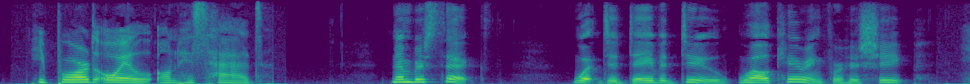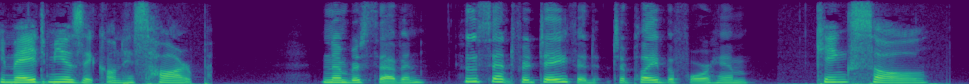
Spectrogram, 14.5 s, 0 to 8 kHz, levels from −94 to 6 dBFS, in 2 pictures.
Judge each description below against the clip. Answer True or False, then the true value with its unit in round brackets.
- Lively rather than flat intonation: False (4.7 semitones)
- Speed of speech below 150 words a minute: True (135 wpm)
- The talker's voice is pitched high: True (200 Hz)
